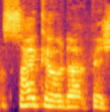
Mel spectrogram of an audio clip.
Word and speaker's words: saiko.fish: So psycho.fish is spelled SAIKO.fish.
